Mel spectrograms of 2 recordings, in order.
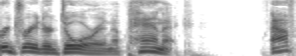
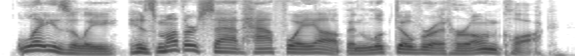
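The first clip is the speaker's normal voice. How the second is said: ordinary delivery, nothing marked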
